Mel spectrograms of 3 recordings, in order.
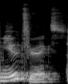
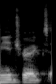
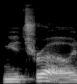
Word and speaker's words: Mutrux: In jury trials, what I'll do is I'll pronounce my name as Tyson Mutrix, and then I'll say for any of you French teachers, it's Mutrux in French.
